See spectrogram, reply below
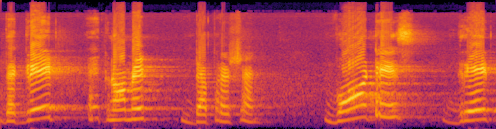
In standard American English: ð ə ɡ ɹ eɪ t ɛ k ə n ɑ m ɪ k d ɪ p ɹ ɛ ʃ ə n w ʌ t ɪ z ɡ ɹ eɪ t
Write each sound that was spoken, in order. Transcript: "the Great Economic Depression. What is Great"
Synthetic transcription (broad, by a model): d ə ɡ ɹ eɪ t ɛ k ə n ɑ m ɪ k d ɪ p ɹ ɛ ʃ ə n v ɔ t ɪ z ɡ ɹ eɪ t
